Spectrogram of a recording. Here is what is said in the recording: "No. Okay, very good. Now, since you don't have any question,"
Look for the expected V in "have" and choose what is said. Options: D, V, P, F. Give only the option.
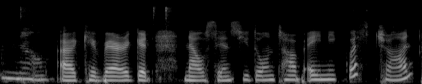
P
